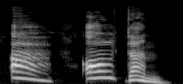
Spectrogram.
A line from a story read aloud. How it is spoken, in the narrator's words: the beetle exclaimed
